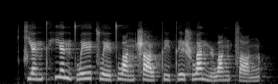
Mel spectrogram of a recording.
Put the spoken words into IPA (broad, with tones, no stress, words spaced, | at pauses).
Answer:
t͡ɕjɛ˨˦nt̪ʰjɛ˥˨nt̪we˦ɪ̯t͡swe˨˦ɪ̯ t̪wɑ˨˦ŋʂɑ˨˦ʊ̯ t̪i˨˩t̪i˥˨ʂwa˥˨n ɻwɑ˦ŋt͡sɑ˨˦ŋ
